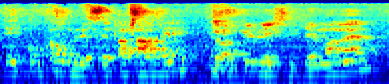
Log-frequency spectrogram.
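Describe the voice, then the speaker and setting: An actor playing a nervous ex-convict posing as a priest, hesitant and stammering. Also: male voice, fairly high pitch, steady tone, fast, distant mic, lightly acted. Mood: bumbling. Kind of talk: stage comedy acting. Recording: echoey stage heard from afar, noise.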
